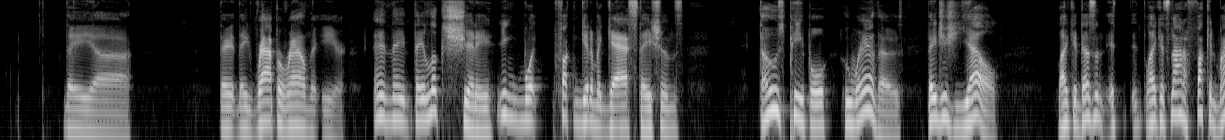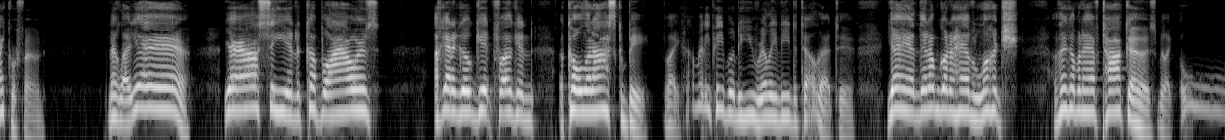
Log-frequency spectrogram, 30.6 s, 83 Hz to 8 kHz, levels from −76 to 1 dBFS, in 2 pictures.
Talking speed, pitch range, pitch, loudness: 170 wpm, 135-210 Hz, 165 Hz, -18 LUFS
